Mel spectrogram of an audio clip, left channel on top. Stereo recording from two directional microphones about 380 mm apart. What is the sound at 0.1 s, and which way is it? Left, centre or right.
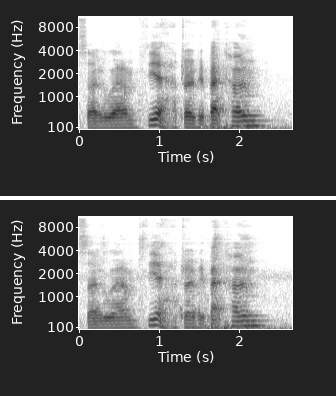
Speech, centre.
